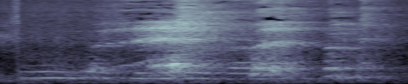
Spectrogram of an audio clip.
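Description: A person coughing, in rough bursts loudest about a second in, with faint voices around it.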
